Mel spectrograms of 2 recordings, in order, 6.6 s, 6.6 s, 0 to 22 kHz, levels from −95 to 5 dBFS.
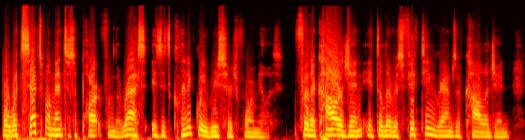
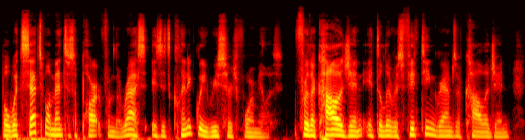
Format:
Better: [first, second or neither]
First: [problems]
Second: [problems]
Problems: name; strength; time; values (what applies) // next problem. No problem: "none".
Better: second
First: distortion; heavy; 13% of the sound clipped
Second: none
